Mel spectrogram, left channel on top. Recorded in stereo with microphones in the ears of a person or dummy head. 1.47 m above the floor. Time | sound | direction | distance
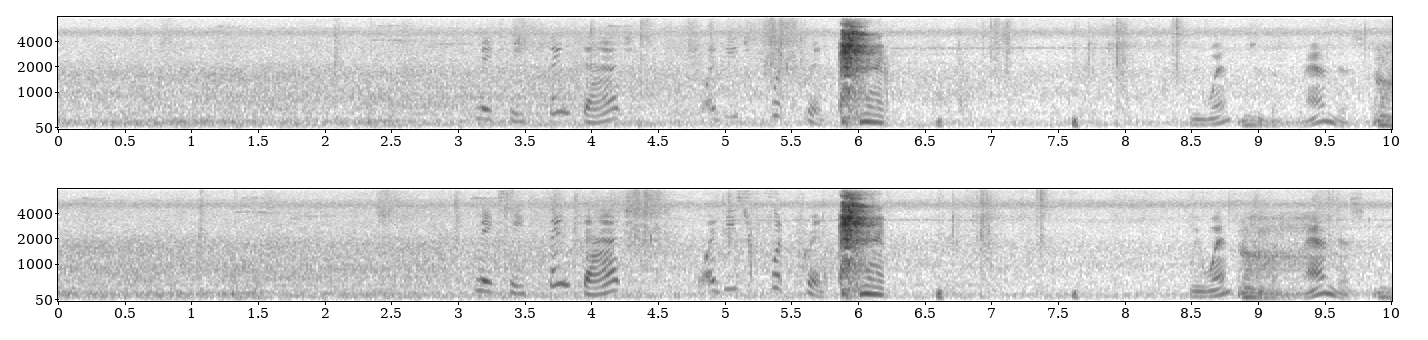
3.1 | a woman speaking | 25° right (ahead or behind) | ?
5.9 | a cough | 5° right (ahead or behind) | ?
8.5 | a man speaking | 35° right (ahead or behind) | ?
